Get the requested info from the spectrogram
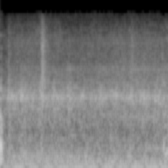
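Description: Military pickup truck's engine idling steadily, a low, even hum.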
